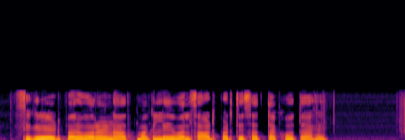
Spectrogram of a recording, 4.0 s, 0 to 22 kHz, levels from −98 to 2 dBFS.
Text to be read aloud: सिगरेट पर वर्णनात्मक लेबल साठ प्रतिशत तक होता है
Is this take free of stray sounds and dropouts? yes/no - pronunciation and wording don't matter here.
yes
